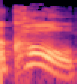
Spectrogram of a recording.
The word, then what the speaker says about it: col: A col, by the way, C-O-L is how it's spelled, col.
